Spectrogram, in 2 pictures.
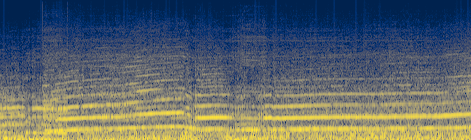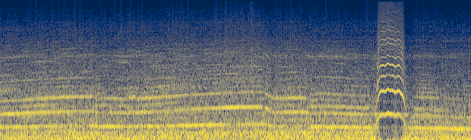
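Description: Sport motorcycle engine heard on board while riding at steady cruising revs, its pitch slowly climbing. It dips briefly twice, and near the end it makes a short, higher rise and fall.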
